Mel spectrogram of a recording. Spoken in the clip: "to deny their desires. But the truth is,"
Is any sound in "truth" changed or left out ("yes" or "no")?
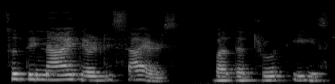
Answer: yes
